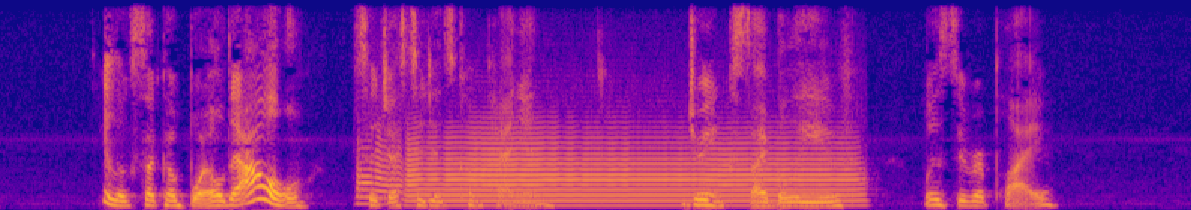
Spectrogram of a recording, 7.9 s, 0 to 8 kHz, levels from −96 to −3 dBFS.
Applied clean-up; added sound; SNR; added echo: none; Trumpet; 2 dB; none.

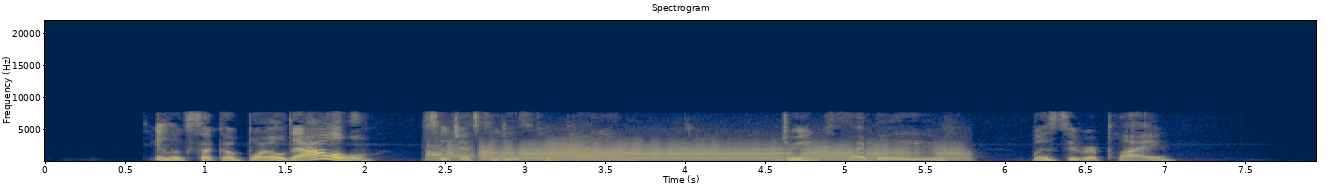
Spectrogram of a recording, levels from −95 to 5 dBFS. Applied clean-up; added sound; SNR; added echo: neural mask model RNNoise.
